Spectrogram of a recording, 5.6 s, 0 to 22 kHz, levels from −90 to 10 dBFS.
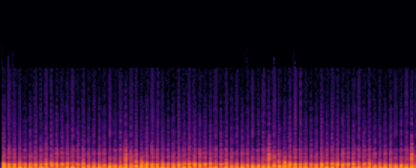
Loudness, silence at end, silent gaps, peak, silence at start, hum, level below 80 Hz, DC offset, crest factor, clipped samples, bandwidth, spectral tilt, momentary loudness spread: -18 LUFS; 0 s; none; -2 dBFS; 0 s; none; -26 dBFS; 2%; 14 dB; under 0.1%; 6 kHz; -10.5 dB/octave; 3 LU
